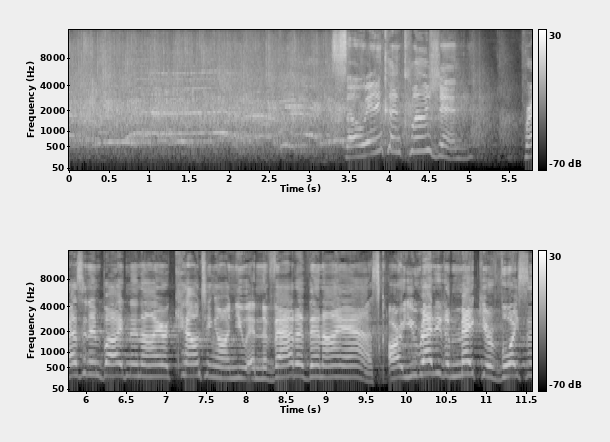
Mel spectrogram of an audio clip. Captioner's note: cheering and applause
